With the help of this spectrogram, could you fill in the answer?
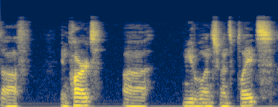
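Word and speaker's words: Plaits: It's based off, in part, mutable instruments plates, or plats, I guess is how it's pronounced, um, which is a multi-oscillator model oscillator for Eurorack.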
